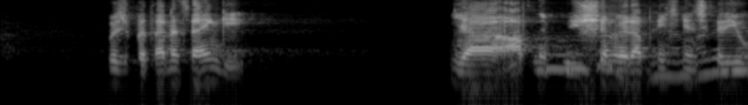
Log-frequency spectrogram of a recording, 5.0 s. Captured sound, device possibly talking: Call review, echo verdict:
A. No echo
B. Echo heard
B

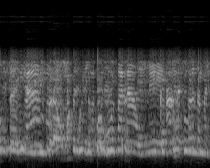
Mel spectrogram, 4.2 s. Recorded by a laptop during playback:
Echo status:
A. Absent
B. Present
B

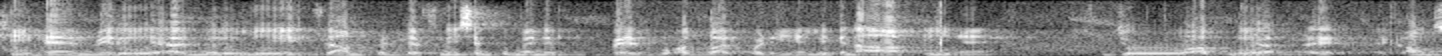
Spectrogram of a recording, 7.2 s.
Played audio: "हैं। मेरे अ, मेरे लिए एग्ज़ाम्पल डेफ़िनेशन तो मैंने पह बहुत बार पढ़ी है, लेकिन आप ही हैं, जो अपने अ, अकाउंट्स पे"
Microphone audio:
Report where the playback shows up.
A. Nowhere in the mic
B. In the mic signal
B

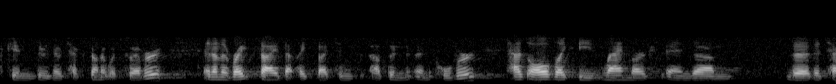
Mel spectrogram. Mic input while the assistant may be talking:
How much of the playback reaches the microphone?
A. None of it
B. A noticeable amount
A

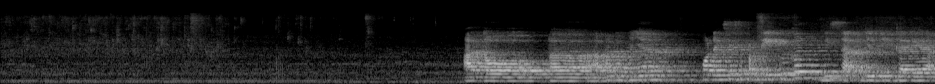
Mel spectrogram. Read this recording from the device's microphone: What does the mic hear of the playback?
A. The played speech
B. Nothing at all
B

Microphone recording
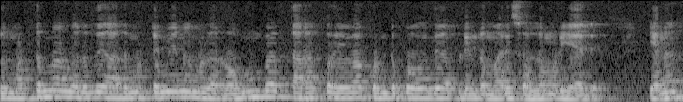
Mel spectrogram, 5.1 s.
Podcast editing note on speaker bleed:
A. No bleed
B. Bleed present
B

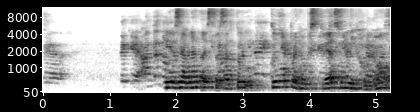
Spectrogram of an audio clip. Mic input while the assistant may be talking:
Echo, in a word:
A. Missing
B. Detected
B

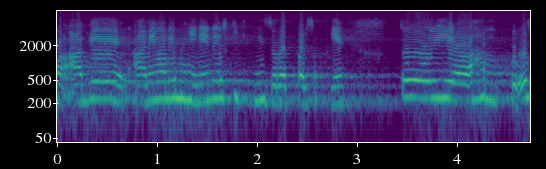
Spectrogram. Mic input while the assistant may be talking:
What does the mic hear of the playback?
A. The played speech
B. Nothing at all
A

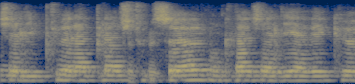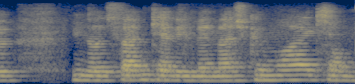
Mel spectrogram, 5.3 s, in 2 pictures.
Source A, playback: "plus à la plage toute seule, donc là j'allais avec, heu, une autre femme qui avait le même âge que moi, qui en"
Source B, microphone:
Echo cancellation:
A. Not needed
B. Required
B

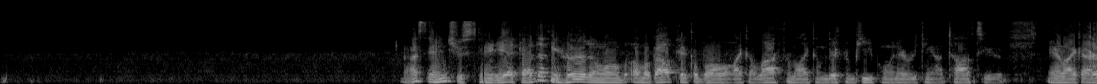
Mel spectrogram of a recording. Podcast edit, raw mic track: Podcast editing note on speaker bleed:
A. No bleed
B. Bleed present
A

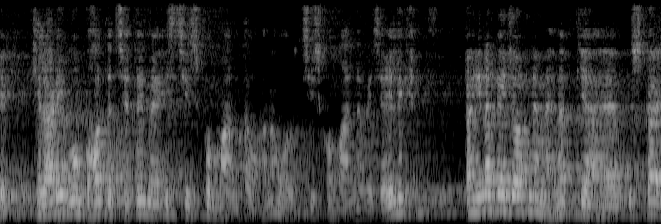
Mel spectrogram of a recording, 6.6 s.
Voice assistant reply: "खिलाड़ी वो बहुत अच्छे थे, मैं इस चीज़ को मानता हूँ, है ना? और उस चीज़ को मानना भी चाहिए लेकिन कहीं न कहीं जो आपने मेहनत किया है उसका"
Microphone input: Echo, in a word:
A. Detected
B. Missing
A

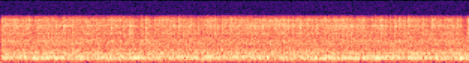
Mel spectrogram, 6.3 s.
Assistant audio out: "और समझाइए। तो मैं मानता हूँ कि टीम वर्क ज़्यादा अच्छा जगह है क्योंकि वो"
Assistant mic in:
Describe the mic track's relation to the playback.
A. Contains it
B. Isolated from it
B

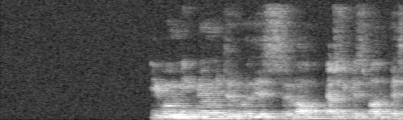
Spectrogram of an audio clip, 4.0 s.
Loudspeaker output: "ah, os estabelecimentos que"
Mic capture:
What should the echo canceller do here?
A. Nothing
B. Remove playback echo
A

